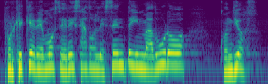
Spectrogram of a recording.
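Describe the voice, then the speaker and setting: A high-pitched man preaches a sermon in earnest tones. He slips into short acted voices for prayers and quotes. A faint electrical hum sits under his voice. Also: steady tone, moderate pace, darkish tone.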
